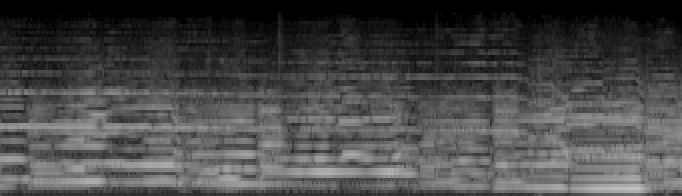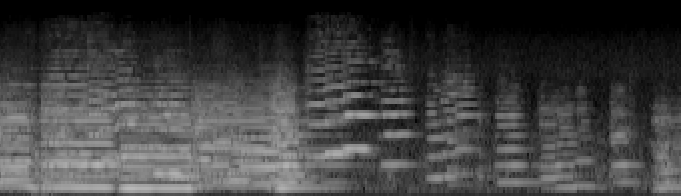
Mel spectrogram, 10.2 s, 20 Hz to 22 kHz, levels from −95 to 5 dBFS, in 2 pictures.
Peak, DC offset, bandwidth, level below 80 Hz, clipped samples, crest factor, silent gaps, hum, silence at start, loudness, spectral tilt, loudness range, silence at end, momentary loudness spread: -16 dBFS; under 0.1%; 13.5 kHz; -88 dBFS; under 0.1%; 16 dB; none; none; 0 s; -31 LUFS; -5.5 dB/octave; 5 LU; 0 s; 16 LU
